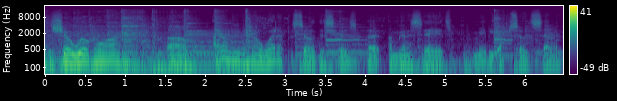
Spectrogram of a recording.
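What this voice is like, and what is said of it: Husky, under-the-weather voice. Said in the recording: “Excuse my sexy voice today. Little under the weather”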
